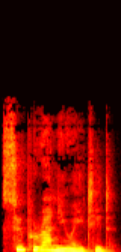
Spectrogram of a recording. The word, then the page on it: superannuated: British English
